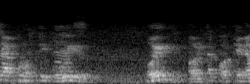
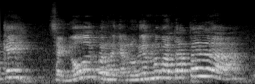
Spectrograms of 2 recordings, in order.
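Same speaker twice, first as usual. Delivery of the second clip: alarmed protest; 7 semitones higher, 4 dB louder than usual. Retold or imitated. Disciples object to going back.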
